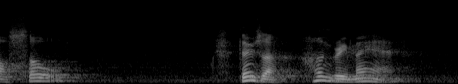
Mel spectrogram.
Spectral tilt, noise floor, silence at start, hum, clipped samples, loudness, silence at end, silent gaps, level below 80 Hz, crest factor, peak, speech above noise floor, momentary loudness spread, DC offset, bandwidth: -7 dB/octave; -63 dBFS; 0 s; none; under 0.1%; -35 LUFS; 0.4 s; none; -80 dBFS; 22 dB; -16 dBFS; 28 dB; 20 LU; under 0.1%; 12.5 kHz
